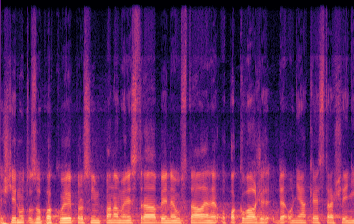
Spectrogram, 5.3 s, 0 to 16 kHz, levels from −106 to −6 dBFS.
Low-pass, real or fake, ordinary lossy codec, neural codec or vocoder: 14.4 kHz; real; Opus, 24 kbps; none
